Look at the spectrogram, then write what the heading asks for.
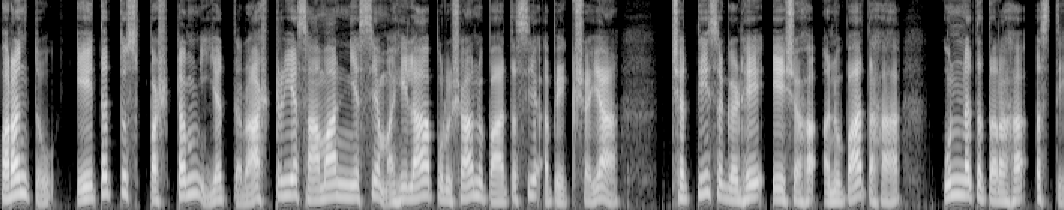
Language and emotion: Sanskrit, neutral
